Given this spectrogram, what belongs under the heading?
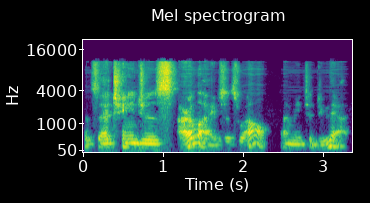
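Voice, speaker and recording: Relaxed low-voiced man. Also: unhurried, poor audio. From Wisconsin, USA. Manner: relaxed, rambling, with frequent restarts and fillers. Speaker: interview guest, English teacher trainer. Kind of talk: conversational interview.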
